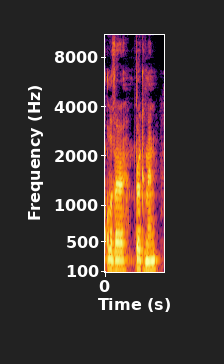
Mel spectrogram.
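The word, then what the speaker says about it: Oliver Burkeman: We hebben vandaag het boek 4000 weken van Olivier Berkman, of hoe je het ook mag uitspreken, Oliver Berkman. Het is een Engelsman.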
